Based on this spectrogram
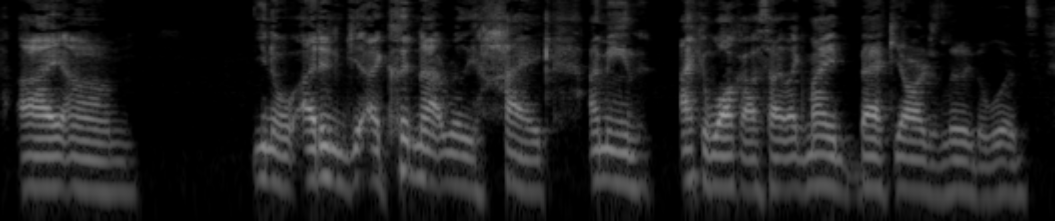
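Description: A man with an American accent speaks at a medium pitch and a moderate pace, with fairly even intonation. The recording is very clean, with a silent background. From South Carolina. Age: 30s. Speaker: blogger and actor. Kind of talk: casual chat.

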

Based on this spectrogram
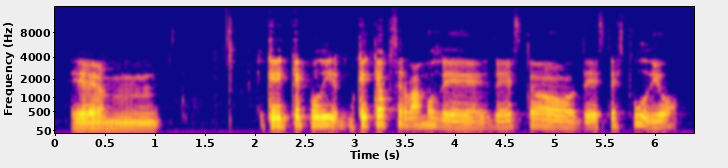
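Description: Ordinary pitch variation marks a man's speech. He goes at a very slow pace with long, frequent pauses. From Peru. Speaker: animal nutritionist and graduate student. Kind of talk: interview.

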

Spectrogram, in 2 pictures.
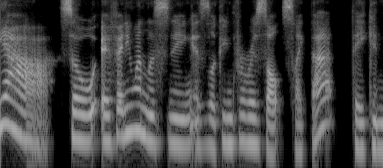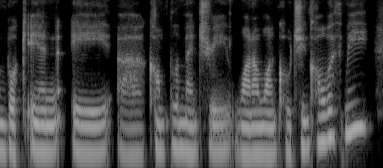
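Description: A woman at a fairly low pitch with lively intonation, at a moderate pace with hardly any pauses, in a dry, close sound with no echo. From Canada. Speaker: business coach. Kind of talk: casual interview chat. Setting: video call.

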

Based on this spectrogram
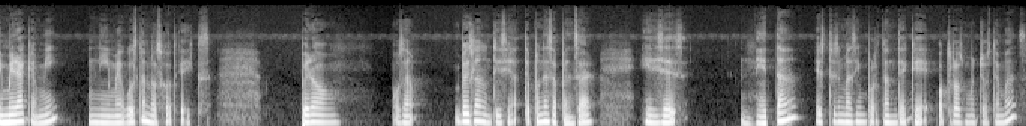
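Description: A woman's fairly low, dark and mellow voice with a Mexican accent, very slow with long, frequent pauses, ordinary pitch variation, and a dry, close sound lacking echo. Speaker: podcast host. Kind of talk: opinion monologue. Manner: casual, sarcastic.

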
